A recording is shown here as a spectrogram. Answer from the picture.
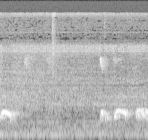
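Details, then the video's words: Young spotted dove, a lure bird, calling loudly: one short hollow coo, a long quiet gap, then three mellow coos in quick succession with a faint high chirp nearby. "Tekukur Pikat gacor anakan Berbunyi Memanggil"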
